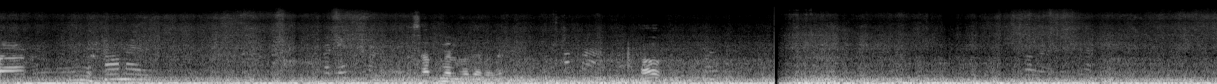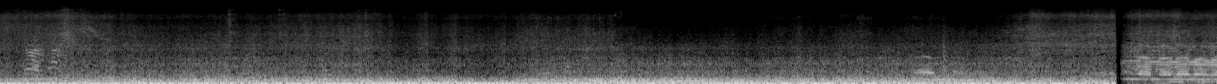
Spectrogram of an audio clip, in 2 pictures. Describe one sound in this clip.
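Tyres hiss on a wet road as a car drives along.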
